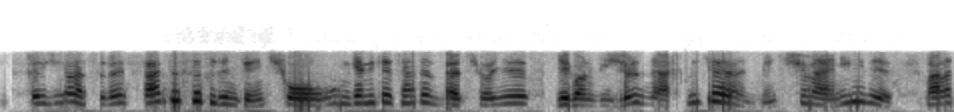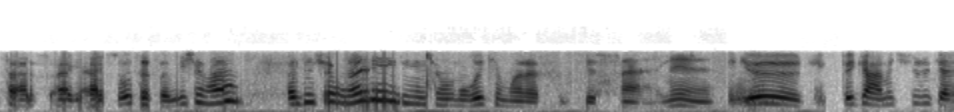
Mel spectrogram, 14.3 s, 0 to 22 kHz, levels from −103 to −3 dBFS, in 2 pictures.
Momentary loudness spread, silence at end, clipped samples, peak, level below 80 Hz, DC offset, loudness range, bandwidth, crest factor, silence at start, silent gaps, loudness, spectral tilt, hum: 8 LU; 0 s; under 0.1%; 0 dBFS; -52 dBFS; under 0.1%; 2 LU; 4 kHz; 18 dB; 0.2 s; none; -19 LUFS; -9.5 dB/octave; none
